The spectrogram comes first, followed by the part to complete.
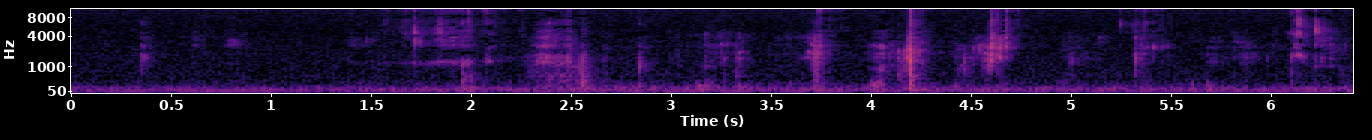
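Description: Faint crunching and chewing of a breaded jalapeno tater tot: scattered small crunches begin about two seconds in, the sharpest about four seconds in.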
